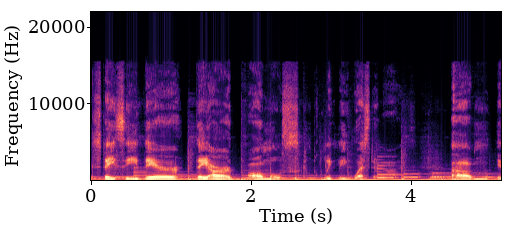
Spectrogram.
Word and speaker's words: STAYC: Number two, there's a group, a very young group called Stacy, S-T-A-Y-C. It's pronounced Stacy.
